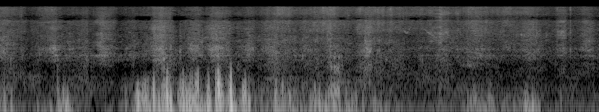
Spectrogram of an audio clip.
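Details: Berkshire pigs enjoying a new paddock give a quick burst of deep, rapid grunts early on, then softer scattered snuffles fading out, with a faint outdoor hiss behind.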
